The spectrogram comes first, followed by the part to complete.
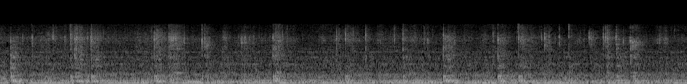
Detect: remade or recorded recorded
